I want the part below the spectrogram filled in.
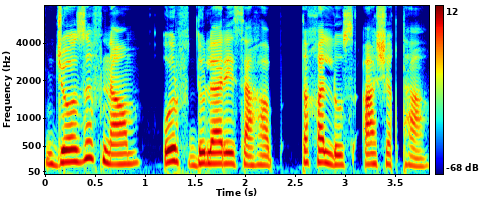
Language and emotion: Urdu, neutral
